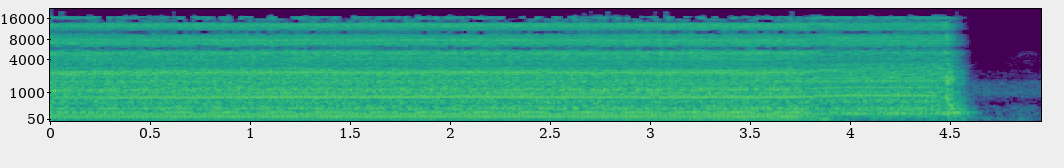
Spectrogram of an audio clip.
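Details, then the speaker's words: Bosch GSR 12V-15 drill fitted with a new motor, running at full power: the steady high whine sags in pitch when the housing is squeezed or screwed together, then cuts out. The motor bogs and often smokes; cause unknown. "You can see that when I squeeze it together or screw it together uh the motor just uh starts slowing down. Something's wrong."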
